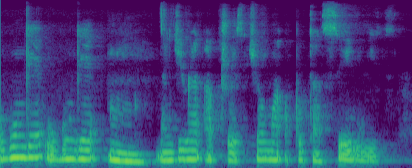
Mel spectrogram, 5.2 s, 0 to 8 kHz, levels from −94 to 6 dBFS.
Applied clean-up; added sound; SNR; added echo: none; none; none; reverberation time 0.6 s.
